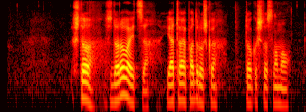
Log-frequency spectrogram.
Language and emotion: Russian, neutral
